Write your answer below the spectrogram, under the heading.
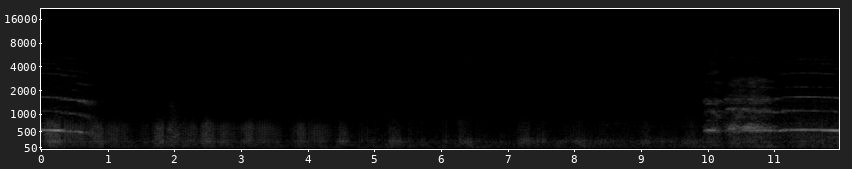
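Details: Cute kitten Barfi, being petted, purrs in soft rhythmic pulses for most of the recording. Brief tonal, harmonic calls are heard at the very start and again at the end.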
